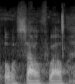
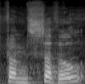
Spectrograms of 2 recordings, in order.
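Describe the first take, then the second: First: "Southwell" said as SOUTH-well, as spelt; "Southwell" with a full "south" and a clear "well"; outsider Southwell. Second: "Southwell" said as SUTH-ull, the local way; "Southwell" with a short "suth" and a swallowed ending. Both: Shown as a demonstration. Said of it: "but it is, it is Southwell".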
